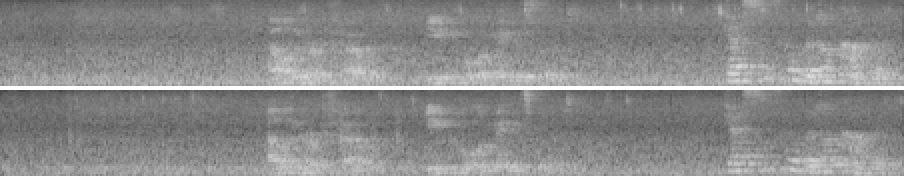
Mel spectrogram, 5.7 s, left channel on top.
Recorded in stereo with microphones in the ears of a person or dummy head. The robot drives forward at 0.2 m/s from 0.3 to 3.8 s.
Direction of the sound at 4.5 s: 30° left (ahead or behind).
